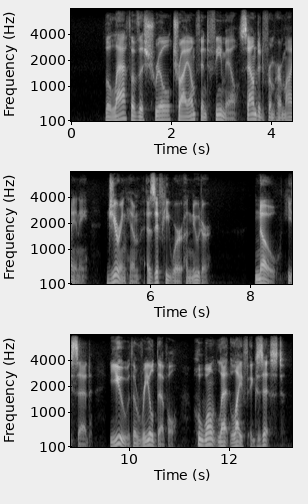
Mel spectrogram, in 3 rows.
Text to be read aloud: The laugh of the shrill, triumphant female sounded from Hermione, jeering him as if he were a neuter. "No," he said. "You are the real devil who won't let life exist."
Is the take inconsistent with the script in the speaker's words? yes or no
yes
